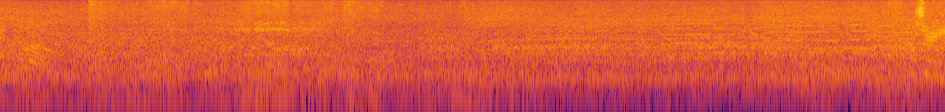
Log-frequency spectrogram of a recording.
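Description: Race cars from Mafia: Definitive Edition being driven aggressively, a loud continuous engine roar with traffic-like rumble and a rising whine near the end, with talking mixed in.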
